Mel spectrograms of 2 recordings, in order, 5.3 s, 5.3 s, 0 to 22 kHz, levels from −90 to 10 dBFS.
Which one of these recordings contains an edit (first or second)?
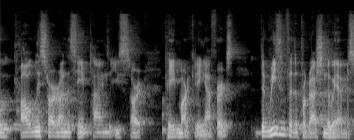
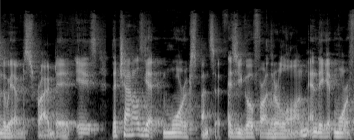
second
